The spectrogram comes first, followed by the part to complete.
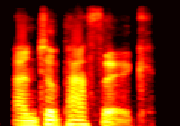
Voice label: "antipathic", British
